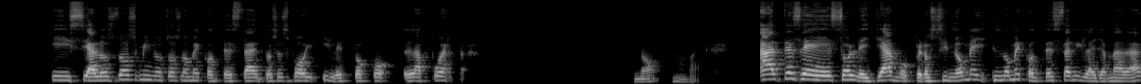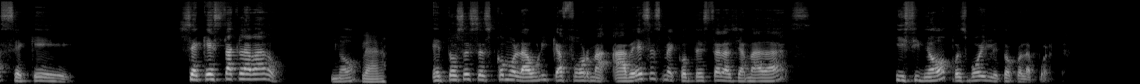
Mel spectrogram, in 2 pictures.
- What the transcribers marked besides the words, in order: none
- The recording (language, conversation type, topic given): Spanish, podcast, ¿Cómo decides cuándo llamar en vez de escribir?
